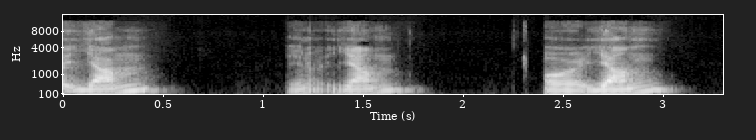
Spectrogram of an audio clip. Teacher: You know, yum or yang like that. Just a kind of anusara sound like a nasalized sound.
